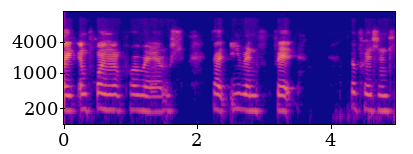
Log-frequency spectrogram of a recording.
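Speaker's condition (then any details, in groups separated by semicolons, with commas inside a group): Cerebral palsy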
